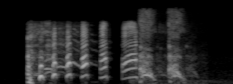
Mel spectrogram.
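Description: A gruff barking sound effect: a rapid run of six short barks, then three longer, rougher barks that trail off into a brief fading tail.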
